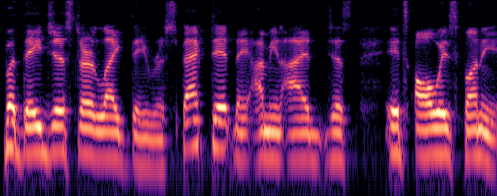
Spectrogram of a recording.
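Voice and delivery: ordinary talk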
